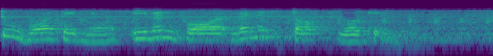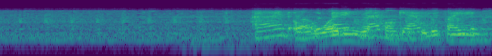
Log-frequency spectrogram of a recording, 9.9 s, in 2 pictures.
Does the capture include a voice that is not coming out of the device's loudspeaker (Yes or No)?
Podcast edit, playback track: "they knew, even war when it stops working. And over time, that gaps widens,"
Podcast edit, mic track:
Yes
